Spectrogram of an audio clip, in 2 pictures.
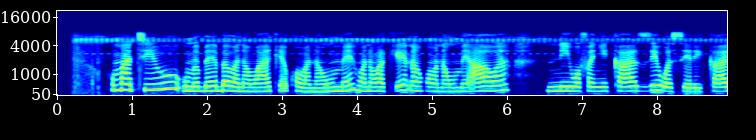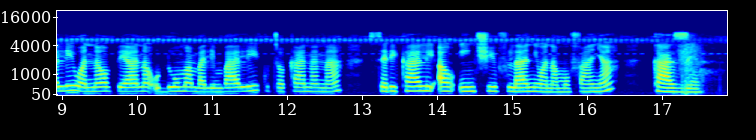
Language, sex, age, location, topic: Swahili, female, 18-24, Kisumu, government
